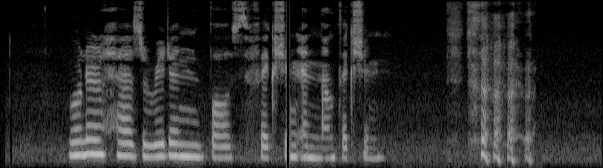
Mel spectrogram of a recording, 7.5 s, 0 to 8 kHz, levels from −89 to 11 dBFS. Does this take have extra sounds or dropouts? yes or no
yes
